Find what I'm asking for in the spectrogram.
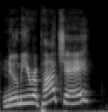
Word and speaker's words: Noomi Rapace: Also, I looked at the pronunciation. It's Noomi Rapace. – Oh, it's Noomi Rapace. – Mm-hmm. – Not Rapace. No. Noomi Rapace.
